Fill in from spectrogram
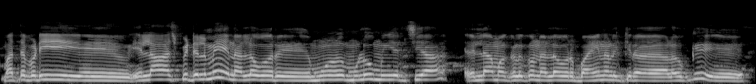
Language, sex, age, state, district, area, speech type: Tamil, male, 18-30, Tamil Nadu, Thoothukudi, rural, spontaneous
